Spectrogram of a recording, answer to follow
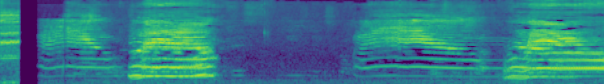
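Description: Domestic cat meowing in long, drawn-out calls. There are two loud meows with a pause of about a second and a half between them, and the second runs nearly two seconds.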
